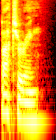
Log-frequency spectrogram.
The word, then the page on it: battering: British English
